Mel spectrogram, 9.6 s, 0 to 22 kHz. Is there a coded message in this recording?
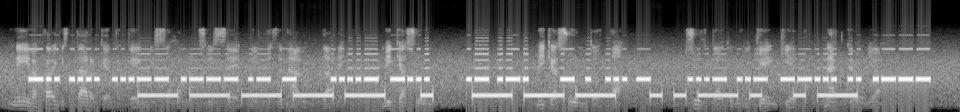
Yes: Morse code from 0.2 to 9.4 s, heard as two keyed tones, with radio static and speech in Finnish. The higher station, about 29 wpm, 1210 Hz: DH3JAT 4B AR TEST VU7IJ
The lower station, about 10 wpm, 610 Hz: 0EOFA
